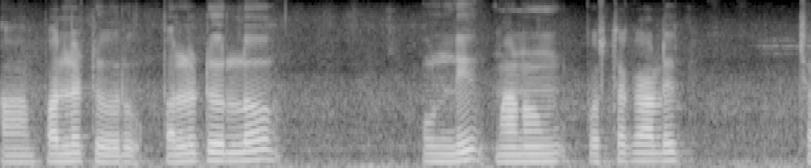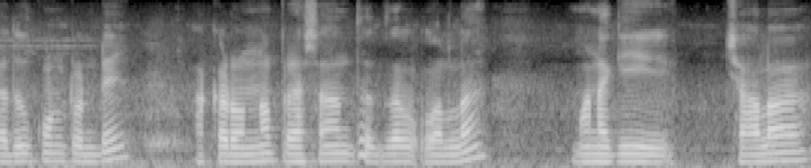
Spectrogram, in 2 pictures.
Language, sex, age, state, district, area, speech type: Telugu, male, 18-30, Andhra Pradesh, N T Rama Rao, urban, spontaneous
